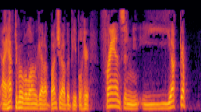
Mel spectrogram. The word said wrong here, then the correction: Yucaipa: How do you say that? Say it again. – Yucaipa, California. Yucaipa. Okay.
